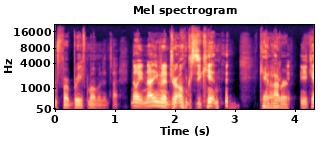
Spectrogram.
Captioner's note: laughing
